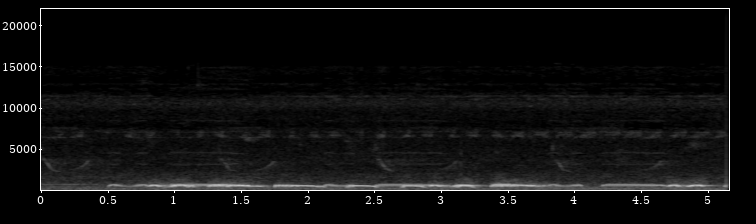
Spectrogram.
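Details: Lure call of a spotted dove for trapping: a near-continuous string of rapid, rolling coos with slight wavering pitch, and faint thin bird notes above.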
